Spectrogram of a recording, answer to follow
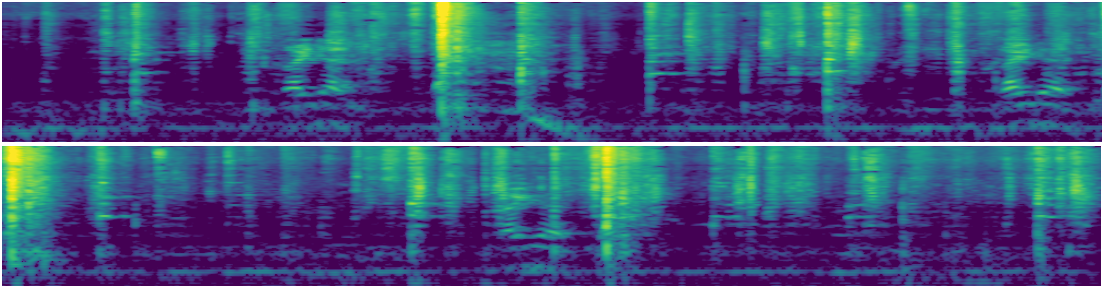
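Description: Badminton rackets striking a shuttlecock during a doubles rally: three sharp, loud hits about three seconds apart, with smaller taps and clicks between them.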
